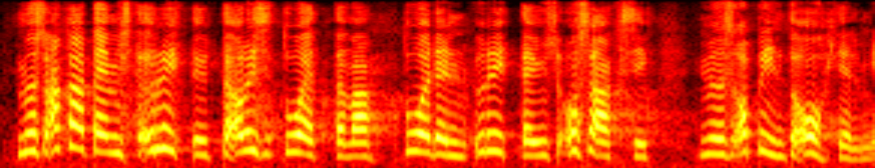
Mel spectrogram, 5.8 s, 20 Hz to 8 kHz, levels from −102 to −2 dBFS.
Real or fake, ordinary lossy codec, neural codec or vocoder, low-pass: fake; none; codec, 16 kHz, 4 kbps, FunCodec, trained on Chinese and English, 50 frames a second; none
